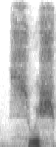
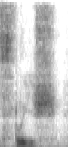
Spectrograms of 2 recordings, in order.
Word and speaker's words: Slysz: swish buoy clone and yes I said swish not sleek happened to watch a video that is from Spyderco and apparently the way it's spelled is not the way it said it said swish so but let's go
